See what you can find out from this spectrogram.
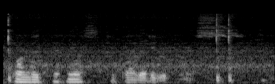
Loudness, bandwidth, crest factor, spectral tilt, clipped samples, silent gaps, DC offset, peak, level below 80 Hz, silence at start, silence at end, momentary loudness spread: -24 LUFS; 11.5 kHz; 20 dB; -7.5 dB/octave; under 0.1%; none; under 0.1%; -4 dBFS; -50 dBFS; 0.05 s; 0 s; 16 LU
